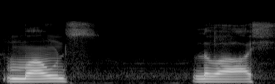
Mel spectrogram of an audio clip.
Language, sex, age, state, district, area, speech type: Punjabi, male, 30-45, Punjab, Hoshiarpur, rural, spontaneous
